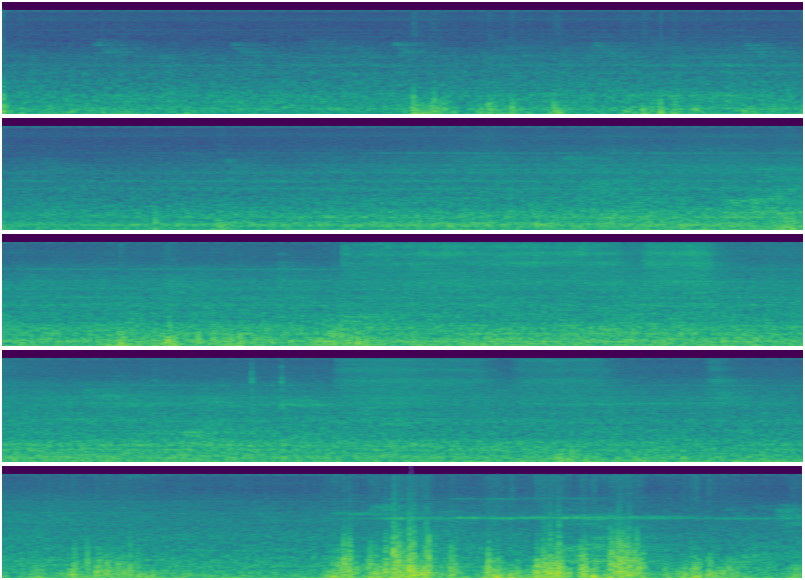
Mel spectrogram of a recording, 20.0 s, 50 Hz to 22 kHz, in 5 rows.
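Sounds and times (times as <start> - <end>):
train passing with steady rumble: 0.0 - 20.0
high hiss: 9.6 - 12.4, 13.4 - 16.4.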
